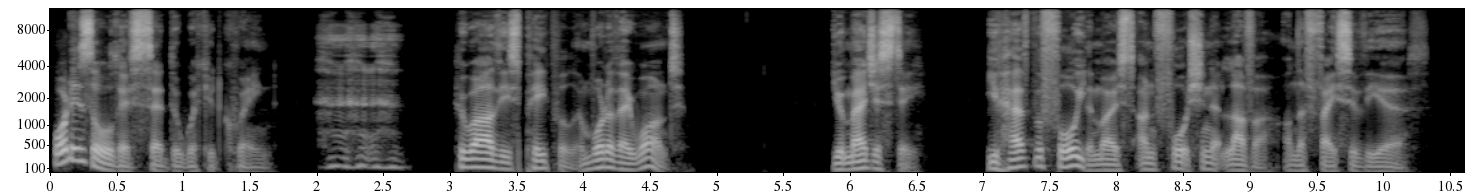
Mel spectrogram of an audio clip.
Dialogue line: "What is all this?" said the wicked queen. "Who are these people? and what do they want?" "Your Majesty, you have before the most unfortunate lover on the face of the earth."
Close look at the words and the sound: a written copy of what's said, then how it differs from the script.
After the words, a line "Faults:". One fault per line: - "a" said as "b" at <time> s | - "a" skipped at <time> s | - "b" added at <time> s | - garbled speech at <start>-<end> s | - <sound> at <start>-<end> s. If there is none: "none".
"What is all this?" said the wicked queen. "Who are these people? and what do they want?" "Your Majesty, you have before the most unfortunate lover on the face of the earth."
Faults:
- laugh at 2.0-2.8 s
